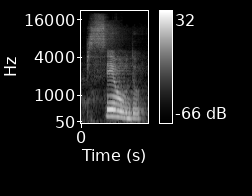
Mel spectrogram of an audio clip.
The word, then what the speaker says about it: pseudo: Por exemplo, quando nós falamos a palavra pseudo, nós temos o encontro de duas consoantes e nós conseguimos ouvir o som dessas duas consoantes.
